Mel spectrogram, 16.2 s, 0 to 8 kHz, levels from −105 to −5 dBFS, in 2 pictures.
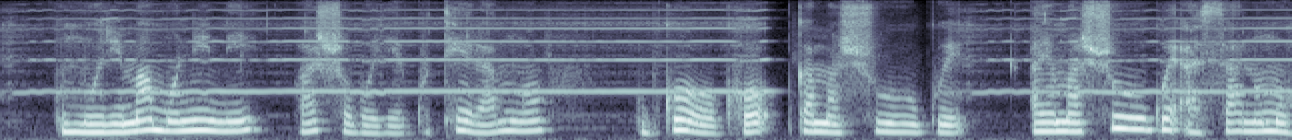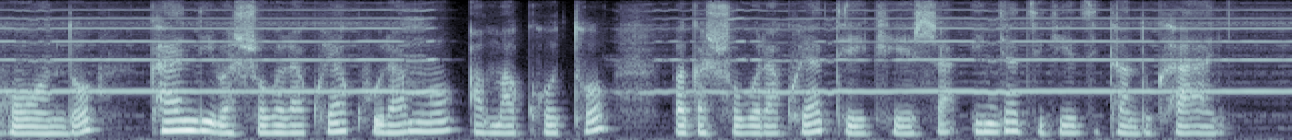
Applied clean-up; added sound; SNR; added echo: none; Bowed string instrument; 12 dB; none.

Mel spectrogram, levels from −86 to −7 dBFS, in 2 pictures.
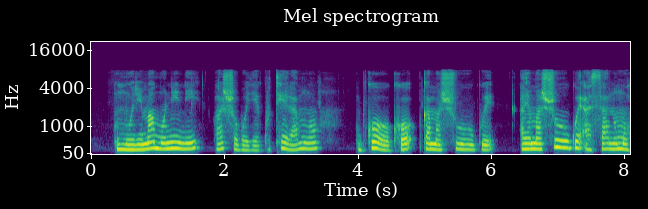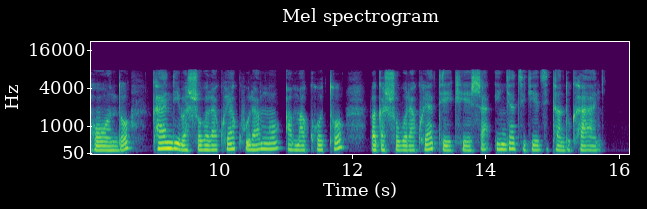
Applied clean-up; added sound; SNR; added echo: none; none; none; none.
